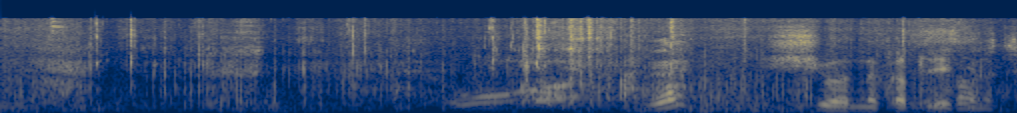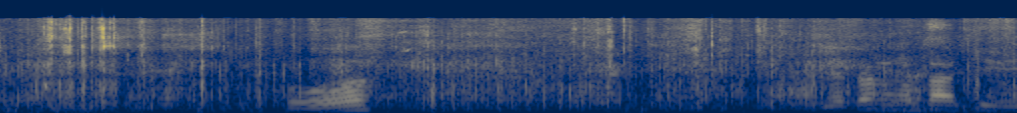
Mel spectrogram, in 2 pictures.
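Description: Boots crunch on packed snow.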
